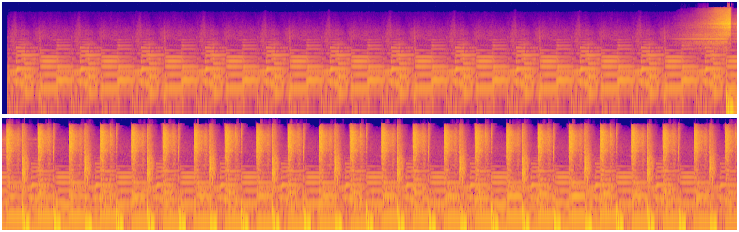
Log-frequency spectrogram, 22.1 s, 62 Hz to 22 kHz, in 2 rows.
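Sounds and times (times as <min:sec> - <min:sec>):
repeating melodic music riff: 0:10.2 - 0:22.0.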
